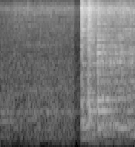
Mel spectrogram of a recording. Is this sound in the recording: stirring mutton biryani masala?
yes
